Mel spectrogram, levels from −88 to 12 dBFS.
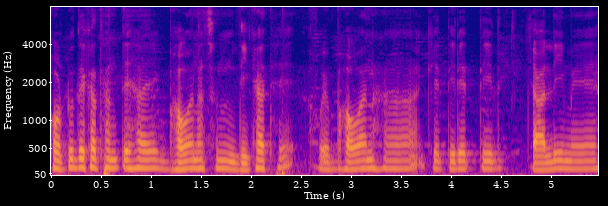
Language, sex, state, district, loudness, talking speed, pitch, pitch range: Chhattisgarhi, male, Chhattisgarh, Rajnandgaon, -18 LUFS, 175 wpm, 140 Hz, 135-150 Hz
